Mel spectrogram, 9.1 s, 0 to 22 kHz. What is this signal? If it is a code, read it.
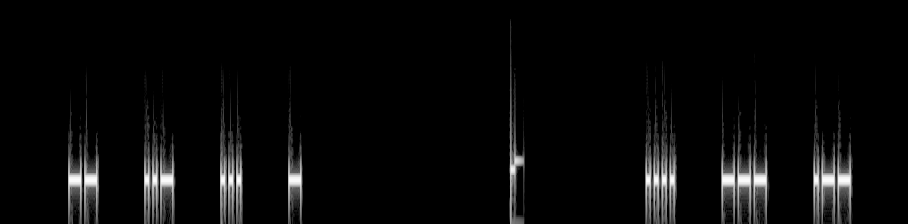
Morse code, heard as a keyed tone, about 30 wpm, spaced as for 14 wpm, 700 Hz. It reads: MUST HOW
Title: 4x Character Spacing - Top 200 Words - 30wpm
